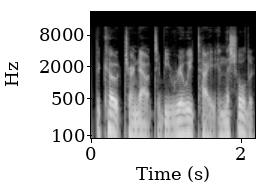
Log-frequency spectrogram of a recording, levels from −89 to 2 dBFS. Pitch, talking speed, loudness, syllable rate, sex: 90 Hz, 330 wpm, -17 LUFS, 7.3 syllables/s, male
